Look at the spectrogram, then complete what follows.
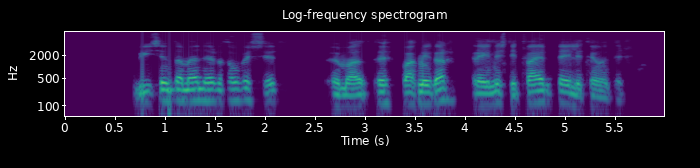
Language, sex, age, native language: Icelandic, male, 40-49, Icelandic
